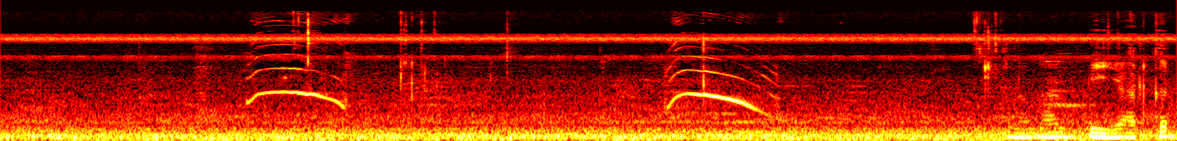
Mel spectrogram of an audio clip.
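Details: At night, a mother cat plays with her kitten; two drawn-out, bowed meows roughly three seconds apart, then a brief human voice near the end, over a continuous low hum.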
